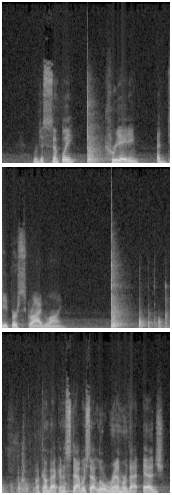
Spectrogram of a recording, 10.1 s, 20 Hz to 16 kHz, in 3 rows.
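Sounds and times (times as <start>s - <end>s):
mallet striking wood chisel: 1.7s - 2.0s, 5.5s - 7.4s.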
